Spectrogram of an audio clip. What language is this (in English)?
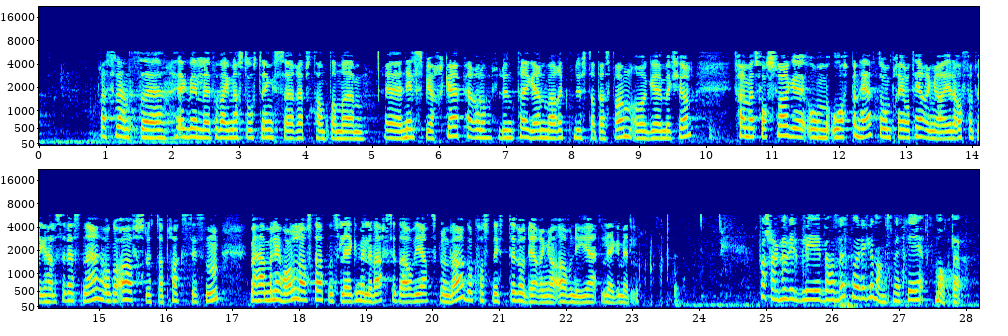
Norwegian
